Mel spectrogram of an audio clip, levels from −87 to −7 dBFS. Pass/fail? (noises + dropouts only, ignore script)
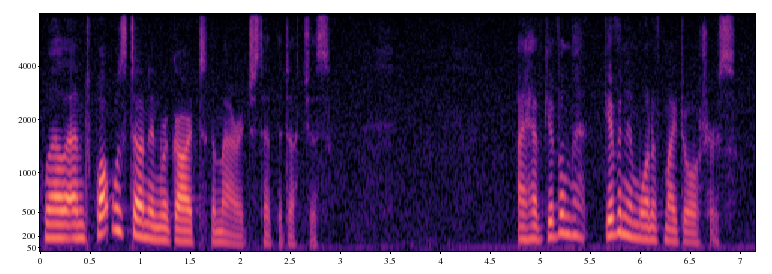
pass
